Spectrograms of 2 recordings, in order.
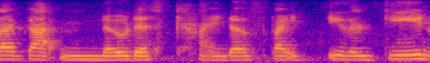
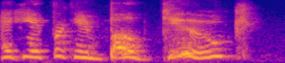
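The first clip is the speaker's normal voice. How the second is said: high, freaking-out, starstruck fanboy gush. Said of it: "he was kinda freaking out".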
